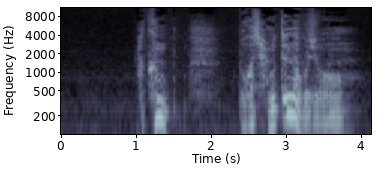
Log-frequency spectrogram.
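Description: Another young man answers calmly, close by.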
